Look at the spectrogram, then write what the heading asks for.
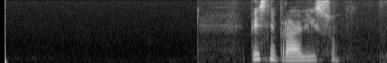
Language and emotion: Russian, neutral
